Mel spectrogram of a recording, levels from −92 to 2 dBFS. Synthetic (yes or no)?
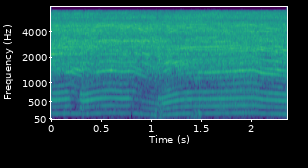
no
